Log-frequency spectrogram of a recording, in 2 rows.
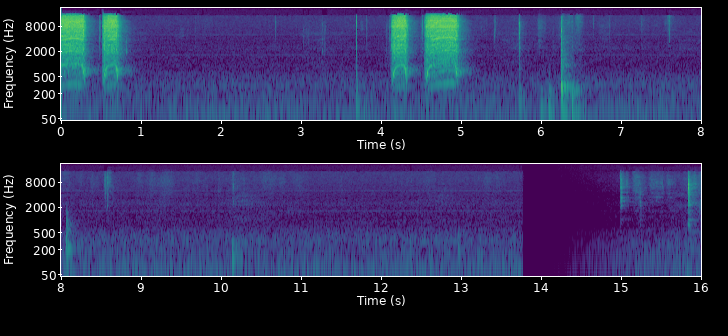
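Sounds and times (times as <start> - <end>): power tool motor spinning: 0.0 - 0.8, 4.1 - 5.1
knock: 6.1 - 6.6.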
